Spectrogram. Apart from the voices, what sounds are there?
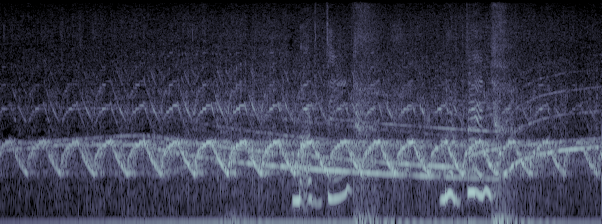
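ambulance siren arriving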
